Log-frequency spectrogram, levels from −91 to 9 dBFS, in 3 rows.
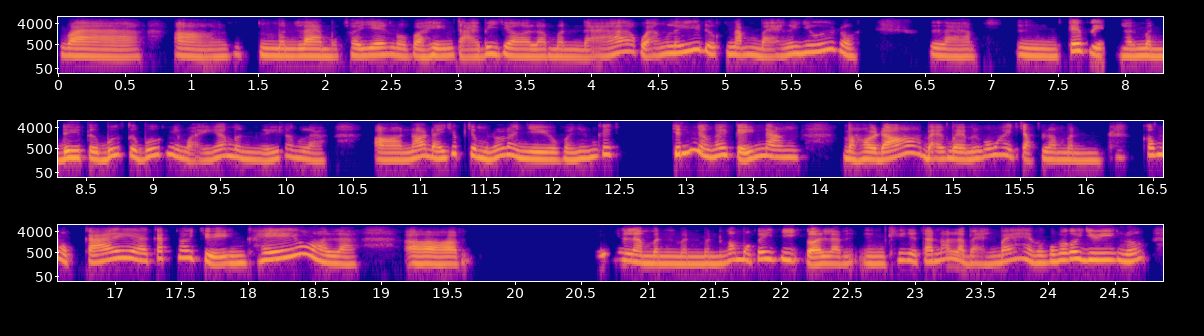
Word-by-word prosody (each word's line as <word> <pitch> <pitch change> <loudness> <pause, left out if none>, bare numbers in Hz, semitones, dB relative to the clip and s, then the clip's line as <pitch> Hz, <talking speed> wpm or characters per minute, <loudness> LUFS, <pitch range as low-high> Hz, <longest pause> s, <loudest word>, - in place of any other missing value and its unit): Và, 170 -3 +1 0.2
ờ, 165 -3 -2 0.3
mình 175 -2 -1
làm 175 -1 +2
một 170 - -7
thời 175 -1 -1
gian 195 +1 +1
rồi 180 -2 -3
và 170 -1 0
hiện 180 +1 -1
tại 165 0 -4
bây 205 +3 -1
giờ 175 -4 0
là 165 0 -2
mình 165 -1 -5
đã 205 +12 -3
quản 185 +5 -1
lý 260 +8 +1
được 215 -5 -3
5 195 -1 -1
bạn 165 +2 -4
ở - - -1
dưới 255 +9 0
rồi. 200 - -2 0.6
Là, 170 -3 -3 0.3
ừm, 175 -3 -1
cái 285 - +8
việc 185 -2 +1
là 175 -1 -3
mình 175 -1 -1
đi 215 +2 +5
từ 190 - +2
bước, 235 +10 +1
từ 235 - +1
bước 260 +8 -1
như 250 -7 -1
vậy 180 -1 -5
á, 240 +3 -1
mình 195 -8 -2
nghĩ 175 +4 -2
rằng 225 -4 -5
là, 170 -4 -5 0.3
ờ, 175 -1 +1
nó 220 +8 +1
đã 215 - +1
giúp 205 +10 -1
cho 265 - +3
mình 200 - +1
rất 235 - +1
là 285 -3 0
nhiều, 185 -3 +2
và 185 - -2
những 205 +5 0
cái 295 +1 -1 0.4
chính 330 +7 +4
những 240 - +3
cái 280 +2 +3
kỹ 180 -8 +3
năng 230 -2 0 0.3
mà 195 - +1
hồi 185 +1 +3
đó 335 - +4
bạn 195 -2 0
bè 190 -2 +3
mình 195 +3 -1
cũng 265 +3 -2
hay 275 -4 -3
chọc - - -2
là 190 - -1
mình 170 -1 -4 0.3
có 275 - +1
một 250 -7 0
cái, 250 +10 +4
a, 250 -5 +2
cách 295 +6 -2
nói 315 -1 +1
chuyện 190 -2 +2
khéo 275 - +3
hoặc 210 - +2
là, 175 -2 -1 0.3
ờ, 180 -1 +4 1.1
kiểu 425 - -4
như 245 -2 -3
là, 210 -2 +4
mình 180 -1 -1
mình 175 0 -2
mình 180 +1 -2
có 250 - -1
một 260 -2 0
cái 275 -1 +3
di 255 -2 +1
gọi 165 +1 +7
là, 180 -1 0
ừm, 180 0 -4
khi 245 +7 -6
người 230 - -1
ta 215 +1 0
nói 240 +4 -3
là 235 - 0
bạn 180 -1 -6
bán 230 +6 -1
hàng 255 -6 -1
bạn 195 - -1
cũng 215 - +1
phải 250 - +3
có 285 - +8
duyên 250 -2 +3
nữa, 240 +7 +1
195 Hz, 260 wpm, -21 LUFS, 175-245 Hz, 1.1 s, cái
